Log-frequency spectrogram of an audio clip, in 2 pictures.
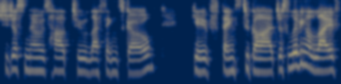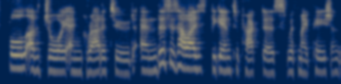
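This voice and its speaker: A woman speaks with a Korean accent against a quiet background. Her medium pitch and fairly even intonation move at a fairly slow pace. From South Korea. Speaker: holistic health practitioner. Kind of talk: interview.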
